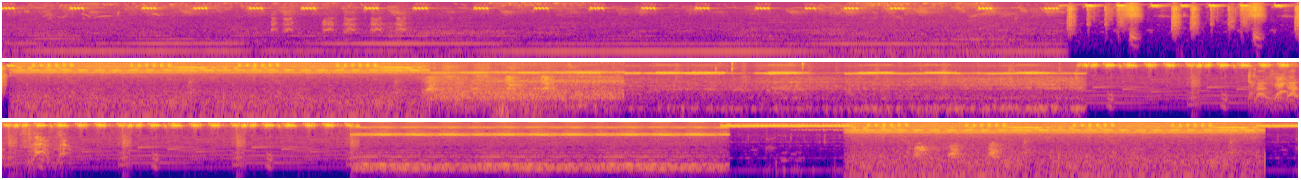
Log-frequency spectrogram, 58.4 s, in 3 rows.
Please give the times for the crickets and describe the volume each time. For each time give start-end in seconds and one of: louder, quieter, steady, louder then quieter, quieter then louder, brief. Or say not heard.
0.0-58.3 steady.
